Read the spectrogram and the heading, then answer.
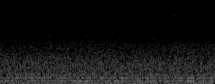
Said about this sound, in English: Wow, I'm looking at, there must be hundreds of bees here. Hundreds, there's probably 20,000 bees in this area, which is about 100 metres across. A clearing in the pine trees where last year I counted over 2,000 nests.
